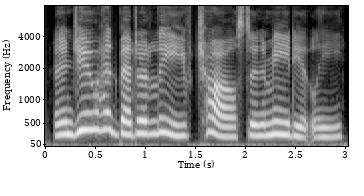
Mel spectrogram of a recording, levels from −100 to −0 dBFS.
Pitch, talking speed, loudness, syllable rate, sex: 255 Hz, 140 wpm, -15 LUFS, 5.3 syllables/s, female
